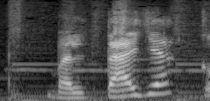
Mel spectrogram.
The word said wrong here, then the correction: Valhalla: ¿cómo es? Valhaya. ¿Sí? Ajá, Valhalla. Ok, muy bien. Valhalla, como, como los vikingos.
